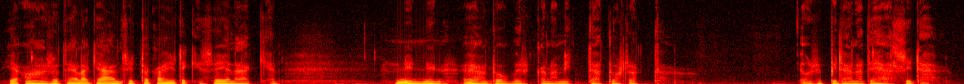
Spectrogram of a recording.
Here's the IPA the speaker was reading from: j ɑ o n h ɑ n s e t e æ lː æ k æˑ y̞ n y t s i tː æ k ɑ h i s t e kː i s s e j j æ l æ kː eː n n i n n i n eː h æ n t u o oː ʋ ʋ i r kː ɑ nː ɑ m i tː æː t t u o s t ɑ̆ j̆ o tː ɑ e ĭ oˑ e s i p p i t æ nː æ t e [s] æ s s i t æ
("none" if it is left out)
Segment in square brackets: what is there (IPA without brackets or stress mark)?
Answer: h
